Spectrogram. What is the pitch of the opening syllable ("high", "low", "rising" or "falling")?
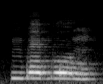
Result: low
